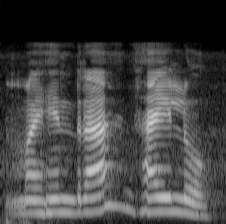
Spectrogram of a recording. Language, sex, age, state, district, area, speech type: Marathi, female, 45-60, Maharashtra, Nagpur, rural, spontaneous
